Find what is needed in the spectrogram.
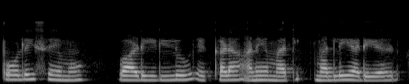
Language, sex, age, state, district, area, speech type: Telugu, female, 18-30, Andhra Pradesh, Nandyal, urban, spontaneous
